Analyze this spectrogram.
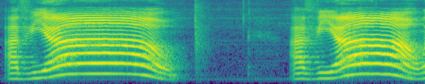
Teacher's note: então eu sei que a sílaba tônica da palavra avião é o ão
